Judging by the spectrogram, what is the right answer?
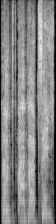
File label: Player Spotted, Robot Large; Warframe; Eximus Corpus Robotic Large; Battle Barks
